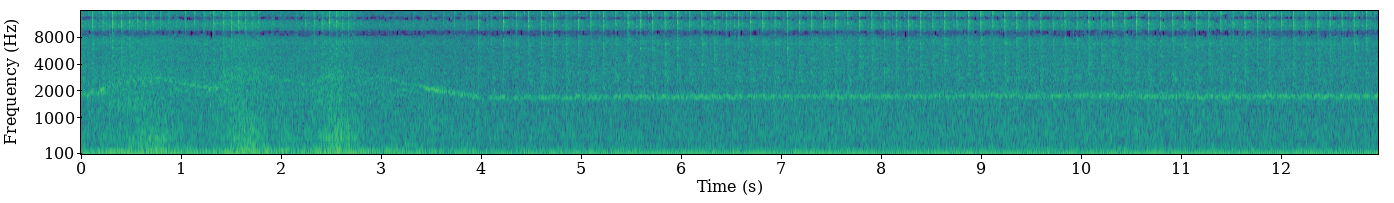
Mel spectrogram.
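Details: 2000 Jeep Cherokee Sport XJ first start after a new head gasket, thermostat and housing, and valve cover and manifold gaskets (old gasket failed, overheating): engine catches, revs briefly, then idles with an uneven lumpy beat and a steady whistle; running a little rough.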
